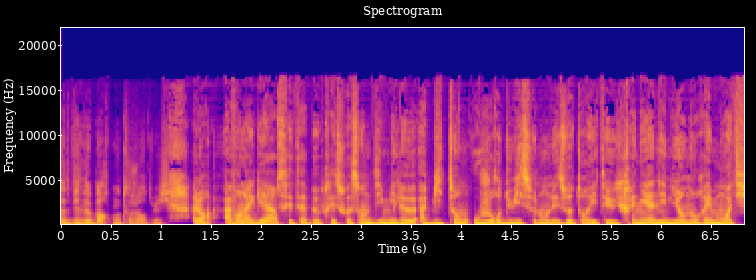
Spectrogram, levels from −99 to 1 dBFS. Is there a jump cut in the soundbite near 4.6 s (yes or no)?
no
